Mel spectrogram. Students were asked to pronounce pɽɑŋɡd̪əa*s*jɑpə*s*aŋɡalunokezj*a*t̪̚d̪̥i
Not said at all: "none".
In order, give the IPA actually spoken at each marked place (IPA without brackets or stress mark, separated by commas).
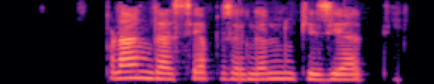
s, z, ɑ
